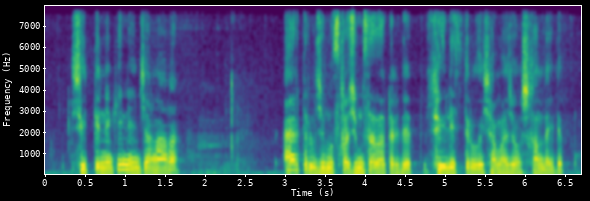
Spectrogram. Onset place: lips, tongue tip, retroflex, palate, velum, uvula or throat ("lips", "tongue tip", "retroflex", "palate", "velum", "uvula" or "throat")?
tongue tip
